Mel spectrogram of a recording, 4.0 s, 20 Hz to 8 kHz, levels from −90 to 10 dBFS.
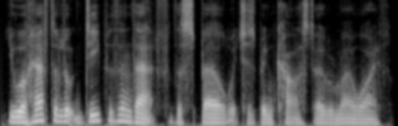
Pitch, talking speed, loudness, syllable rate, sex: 110 Hz, 270 wpm, -20 LUFS, 5.2 syllables/s, male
